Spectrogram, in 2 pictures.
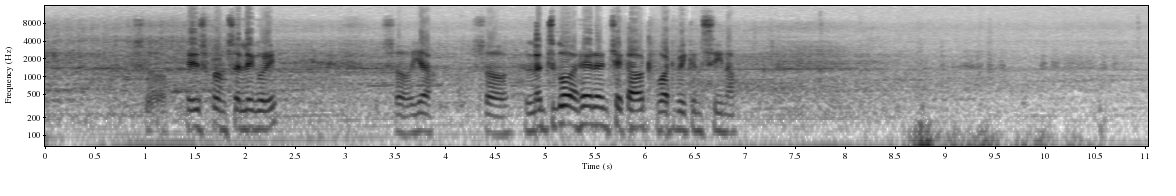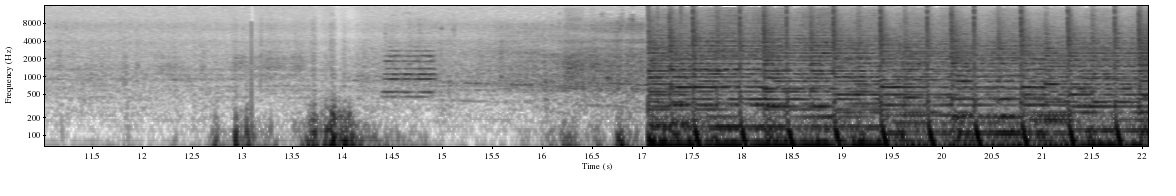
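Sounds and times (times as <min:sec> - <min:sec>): low rumbles: 0:00.0 - 0:04.8, 0:15.0 - 0:22.0
vehicle horn: 0:14.4 - 0:15.1.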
